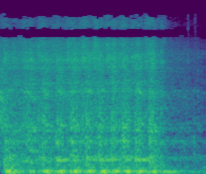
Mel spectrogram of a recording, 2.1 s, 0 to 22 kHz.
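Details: 1980 Toyota RN30 Hilux 4x4 fitted with a Holden 186 engine (originally 18R), revived with little fuel in the tank: rhythmic starter chugging about five pulses a second for a second and a half, then dies away without catching; cranks, no start.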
